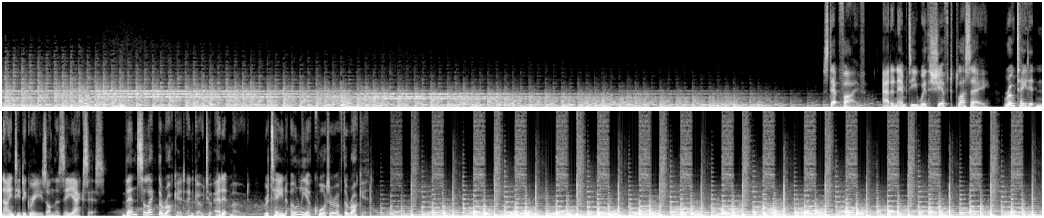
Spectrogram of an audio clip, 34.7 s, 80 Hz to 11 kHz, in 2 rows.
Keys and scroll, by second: 0.5 ctrl+b, 4.3 e, 4.7 alt+s, 10.6 s, 10.9 z, 15.2 shift+a, 18.5 r, 18.9 z, 19.5 9, 19.7 0, 20.5 Return, 22.5 Tab, 23.7 1, 28.6 c, 29.9 c, 31.8 x.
